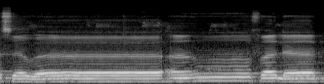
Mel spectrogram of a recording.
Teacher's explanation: 2 زبر کی تنوین کے بعد فا حروف اخفا میں سے ہے تو یہاں پر اخفا کریں گے، یعنی غنہ زمانی کر کے پڑھیں گے۔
